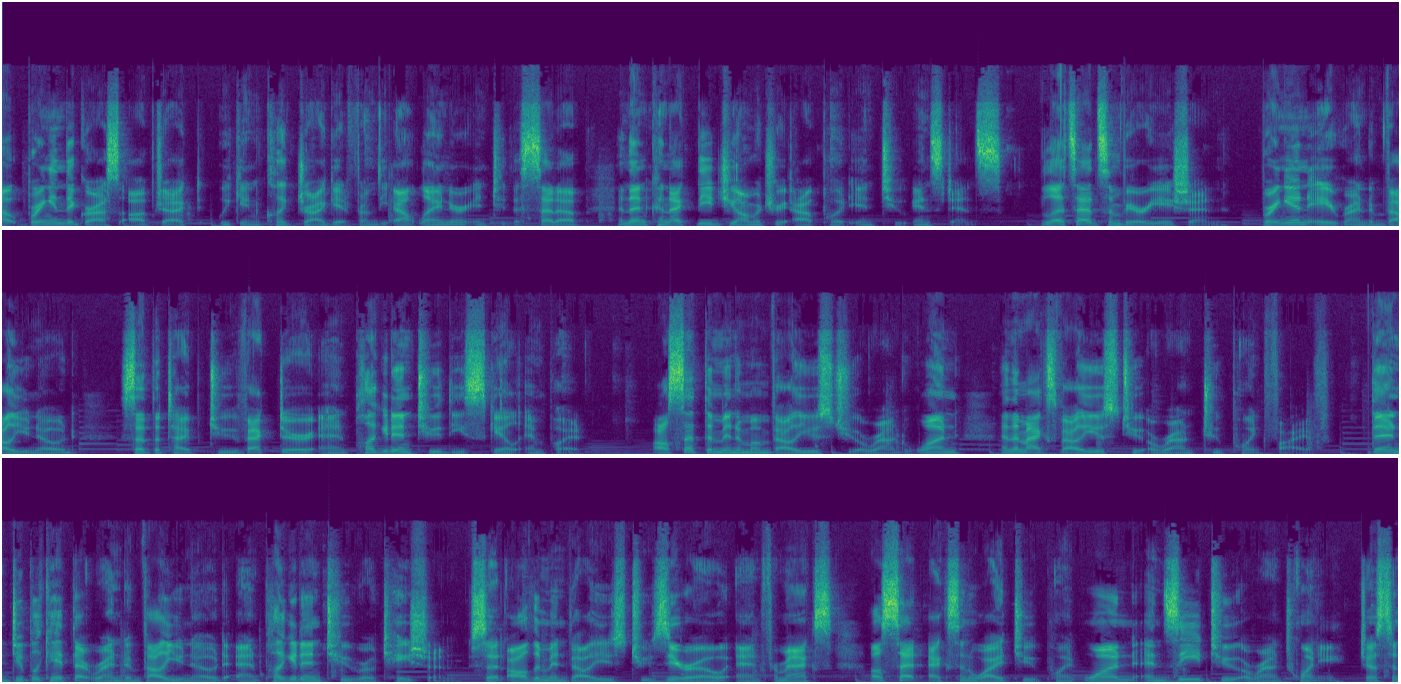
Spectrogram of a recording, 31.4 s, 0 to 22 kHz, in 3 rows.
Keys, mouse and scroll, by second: 0.0 middle click, 1.0-1.4 scroll up 1, 7.7 g, 9.2 x, 11.1 r, 11.4 m, 11.5 space, 11.7 Return, 16.9 1, 17.1 Tab, 19.8 2, 20.0 ., 20.2 5, 20.3 Return, 21.3 shift+d, 26.5 KP_0, 26.7 Return, 29.7 typing, 30.3 Return.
